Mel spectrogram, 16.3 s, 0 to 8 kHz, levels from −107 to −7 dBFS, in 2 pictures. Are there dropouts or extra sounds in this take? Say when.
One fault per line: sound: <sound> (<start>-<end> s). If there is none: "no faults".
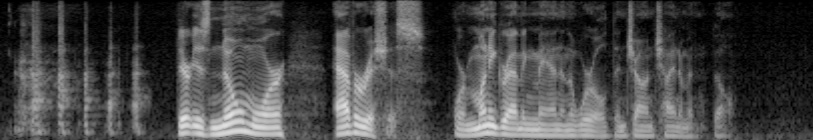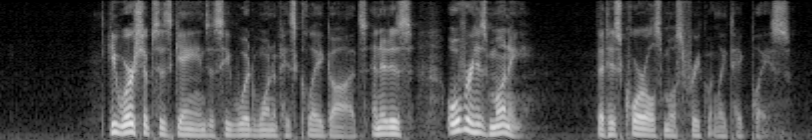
sound: laugh (0.1-1.5 s)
